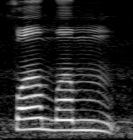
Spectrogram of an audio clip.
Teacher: میم کو میم سے ملائیں گے، نون نہیں پڑھیں گے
